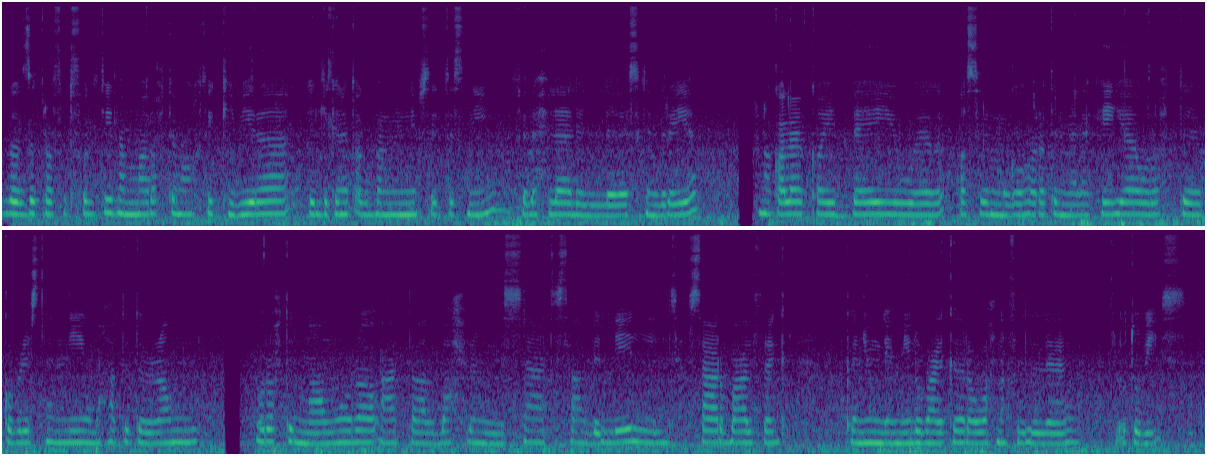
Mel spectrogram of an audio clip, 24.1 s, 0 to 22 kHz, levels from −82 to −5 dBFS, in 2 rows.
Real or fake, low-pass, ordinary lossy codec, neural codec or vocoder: real; none; none; none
